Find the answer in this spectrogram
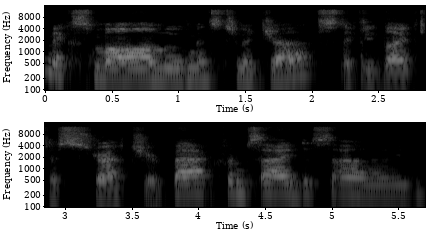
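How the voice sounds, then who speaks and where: Soft-spoken and calm in tone, a woman speaks at a medium pitch with fairly even intonation. Her pace is very slow, with hardly any pauses. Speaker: yoga instructor. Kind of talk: guided yoga class. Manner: slow, calm.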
